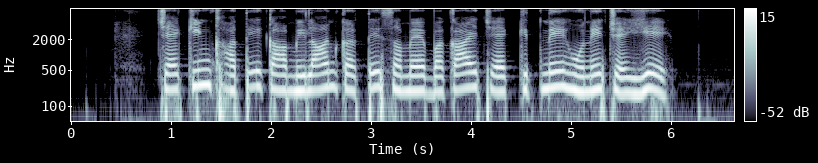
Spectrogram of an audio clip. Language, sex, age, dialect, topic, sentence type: Hindi, female, 25-30, Hindustani Malvi Khadi Boli, banking, question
